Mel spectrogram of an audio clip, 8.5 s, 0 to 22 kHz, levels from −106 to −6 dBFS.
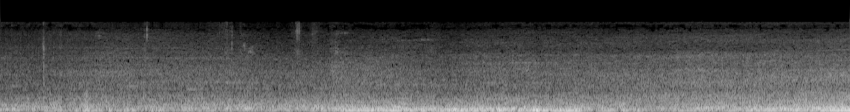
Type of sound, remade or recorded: recorded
